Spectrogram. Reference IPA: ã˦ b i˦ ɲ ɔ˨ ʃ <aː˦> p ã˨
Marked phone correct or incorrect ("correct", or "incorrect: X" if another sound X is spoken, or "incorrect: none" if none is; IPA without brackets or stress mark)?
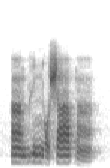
correct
